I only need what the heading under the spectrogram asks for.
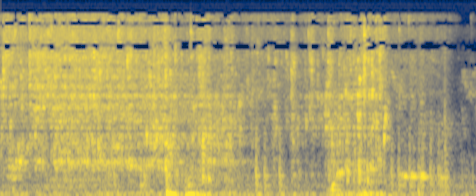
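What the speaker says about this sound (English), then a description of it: "Now I'm going to do a test. I'm going to pour some hot water in there." Hot water poured into a Bosch/Siemens dishwasher drain, a soft continuous splashing and trickling with a few louder gurgles, fairly quiet and close.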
